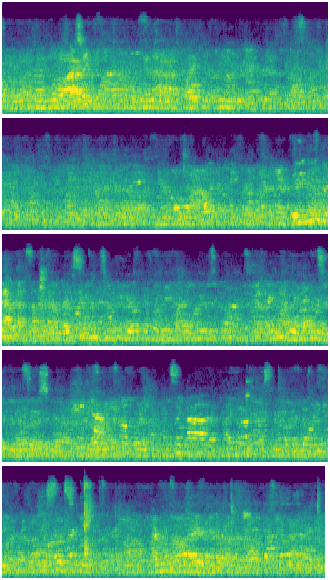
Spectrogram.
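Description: A crowd of adults chats at tables in a room with some echo.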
